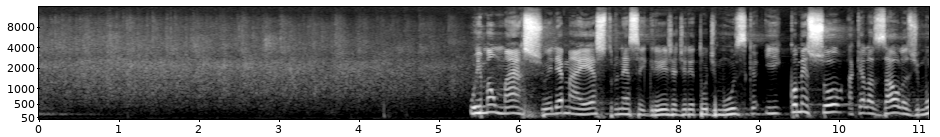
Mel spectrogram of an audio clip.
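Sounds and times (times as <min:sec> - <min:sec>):
audience applauding: 0:00.0 - 0:05.8
speech: 0:05.4 - 0:11.1.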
